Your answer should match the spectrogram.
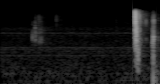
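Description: Near silence in a pause of the narration, with a faint steady whine, a faint tick about half a second in, and a short sharp breath-like sound near the end as the voice starts again.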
